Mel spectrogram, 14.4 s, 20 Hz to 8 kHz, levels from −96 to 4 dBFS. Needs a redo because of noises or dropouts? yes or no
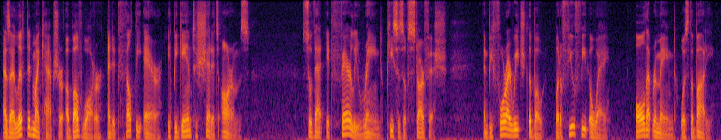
no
